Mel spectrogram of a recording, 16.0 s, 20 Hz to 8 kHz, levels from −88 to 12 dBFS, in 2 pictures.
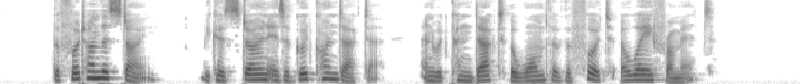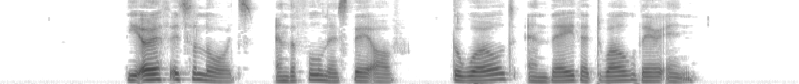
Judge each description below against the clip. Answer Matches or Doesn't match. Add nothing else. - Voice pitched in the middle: Matches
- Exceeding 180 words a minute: Doesn't match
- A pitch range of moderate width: Matches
